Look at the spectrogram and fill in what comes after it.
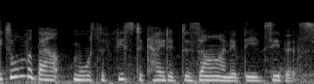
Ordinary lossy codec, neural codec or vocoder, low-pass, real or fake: Opus, 32 kbps; codec, 16 kHz, 2 kbps, FunCodec, trained on Chinese and English, 25 frames a second; 7.2 kHz; fake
